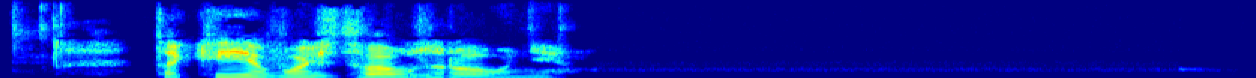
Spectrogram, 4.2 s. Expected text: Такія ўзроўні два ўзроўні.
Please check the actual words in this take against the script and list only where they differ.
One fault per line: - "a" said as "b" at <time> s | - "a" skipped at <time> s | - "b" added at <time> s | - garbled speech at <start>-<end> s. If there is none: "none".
- "ўзроўні" said as "вось" at 1.0 s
